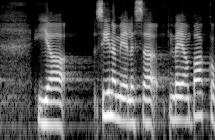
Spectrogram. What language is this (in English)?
Finnish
